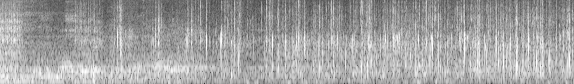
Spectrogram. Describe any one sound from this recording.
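A crowd of spectators applauds outdoors.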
